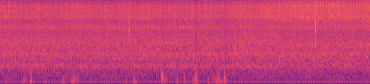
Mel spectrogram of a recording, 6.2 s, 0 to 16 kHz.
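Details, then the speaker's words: Patton U2-1272 fan with newly fitted replacement motor drawing about 0.66 A on low, stepping up to medium and high: steady hum with irregular light rattles and taps from loose, wrong-size used motor mounting nuts letting the motor vibrate. "there's a little bit of vibration because i still have to get the proper nuts for the motor those are kind of used"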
